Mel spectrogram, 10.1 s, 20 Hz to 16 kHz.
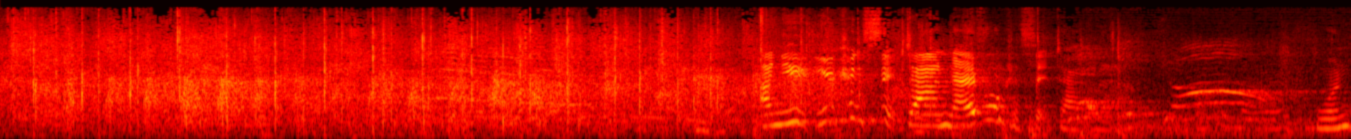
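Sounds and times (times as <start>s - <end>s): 
congregation applauding: 0.0s - 7.1s
speech: 5.8s - 8.6s, 9.9s - 10.1s.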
